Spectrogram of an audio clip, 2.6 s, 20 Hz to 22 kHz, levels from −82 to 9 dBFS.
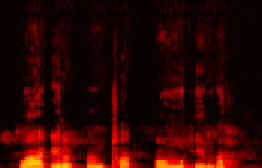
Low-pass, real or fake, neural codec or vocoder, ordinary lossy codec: none; real; none; none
